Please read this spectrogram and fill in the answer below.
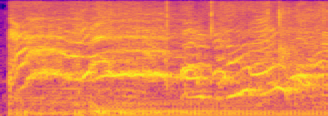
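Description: A woman shrieking in one long, wavering high-pitched cry that cuts in suddenly, over a faint steady low hum.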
